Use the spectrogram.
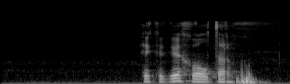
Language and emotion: Russian, neutral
